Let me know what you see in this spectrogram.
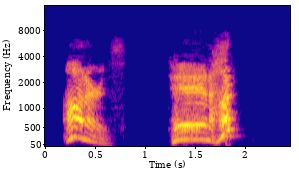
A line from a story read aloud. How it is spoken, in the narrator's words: Mendez barked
